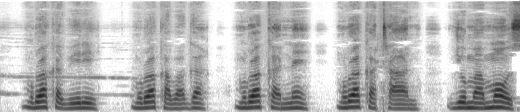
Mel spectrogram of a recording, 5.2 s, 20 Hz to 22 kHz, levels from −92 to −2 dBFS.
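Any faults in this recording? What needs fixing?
Generation loss runs throughout. Repeated WMA encoding, likely about five passes, stacked up fresh quantisation noise. The result sounds swirly and hollow, with blurred attacks. To prevent it, keep working copies uncompressed and encode only once, at the end.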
